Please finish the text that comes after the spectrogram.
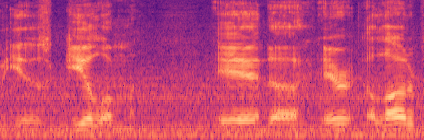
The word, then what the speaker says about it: Gilliam: a name like Gillum so the way you pronounce our last name is Gillum and uh a lot of people were pronouncing Gilliam but it's Gillum so I'm glad I was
